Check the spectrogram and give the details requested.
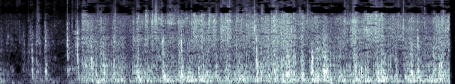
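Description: Dog digging frantically in a shallow plastic paddling pool: a dense, continuous clatter of claws scraping the plastic, with splashing, starting just under a second in.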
